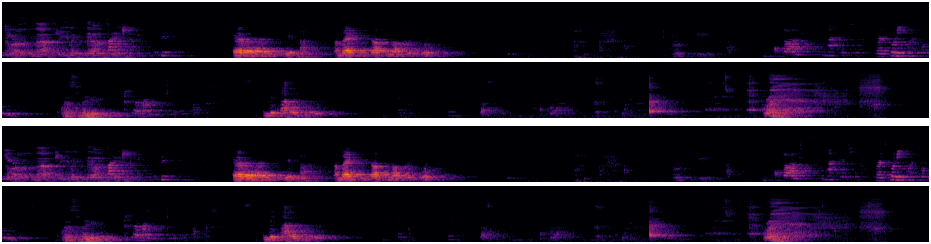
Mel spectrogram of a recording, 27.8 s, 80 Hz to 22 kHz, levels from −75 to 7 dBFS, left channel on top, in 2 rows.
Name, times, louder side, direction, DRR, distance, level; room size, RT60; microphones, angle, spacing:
voice 1, 0.0-1.9 10.1-10.6, left 1 dB, 85° left, -1 dB, 0.8 m, -40 dB
voice 2, 3.5-4.6 5.0-6.4 11.7-11.9 12.4-12.5 13.1-13.5 13.9-14.1 15.9-16.1 17.8-18.7, right 1 dB, 30° right, 3 dB, 0.5 m, -28 dB
voice 3, 14.8-15.8 18.1-18.2 21.1-21.2 22.1-22.3 22.8-22.9 23.6-23.8 24.7-24.8 25.1-27.2, left 1 dB, 45° left, -2 dB, 1.1 m, -36 dB
7.3 x 2.6 x 2.4 m, 1.1 s
head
